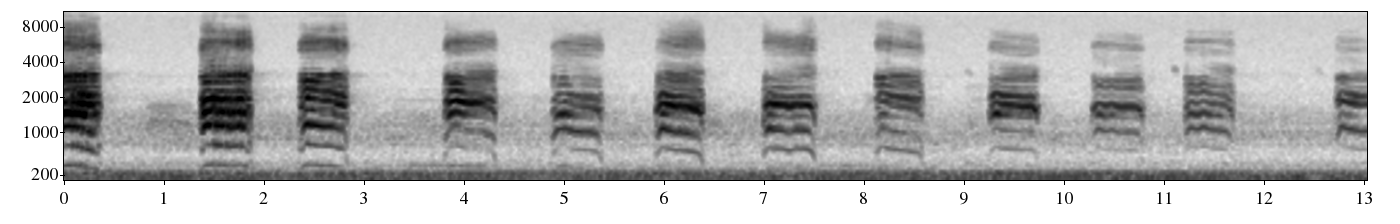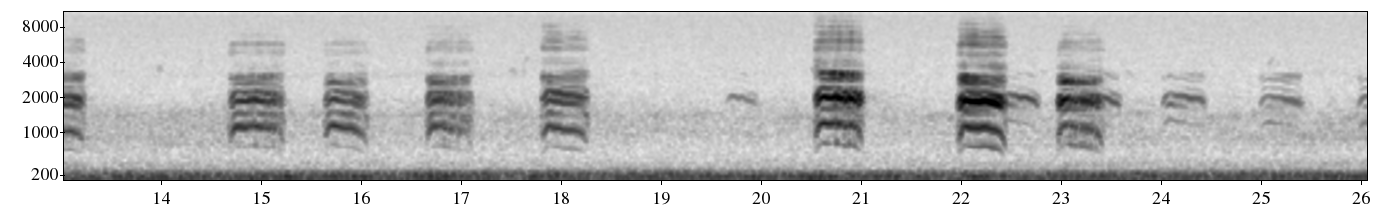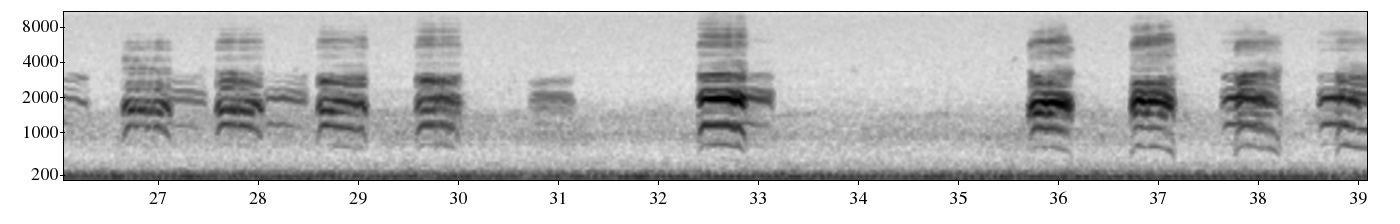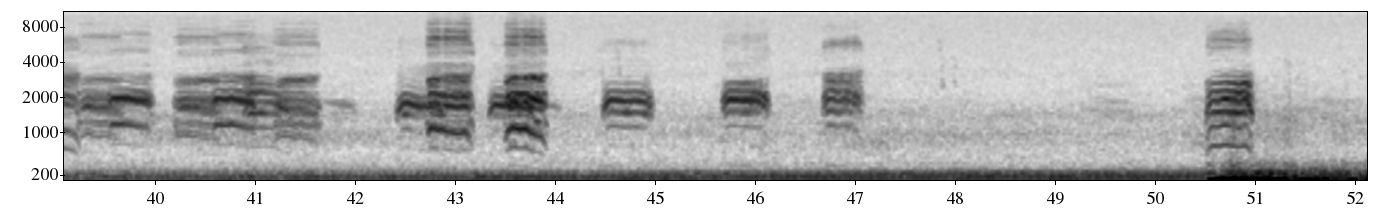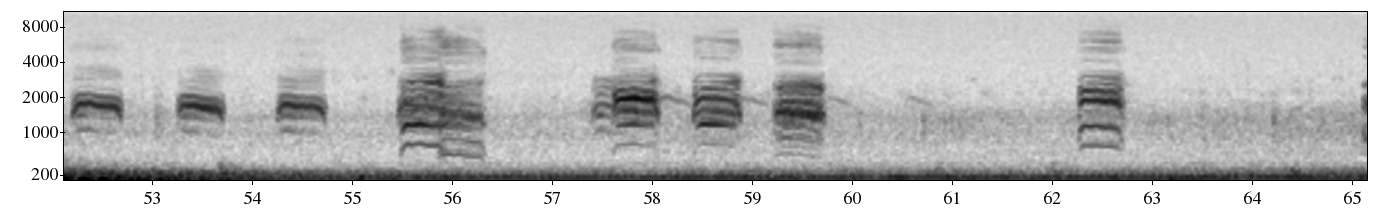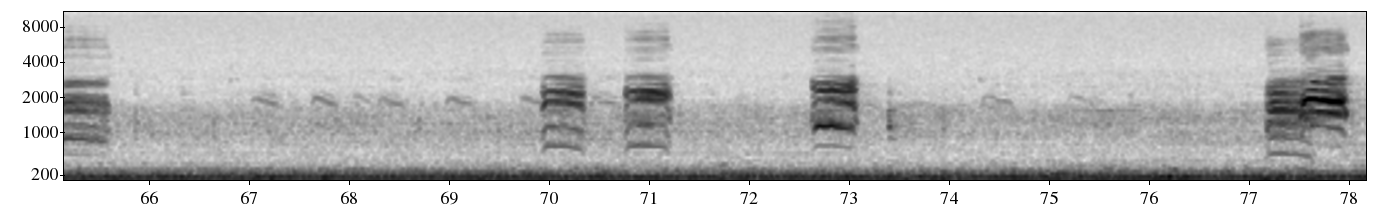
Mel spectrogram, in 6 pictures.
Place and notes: {"title": "Luttons, UK - Ploughing ... with corvids ...", "date": "2016-11-29 08:30:00", "description": "Ploughing ... with bird calls from rook ... carrion crow ... corn bunting ... pheasant ... open lavalier mics clipped to hedgerow ... there had been a peregrine around earlier so the birds may have still been agitated ...", "latitude": "54.12", "longitude": "-0.56", "altitude": "92", "timezone": "GMT+1"}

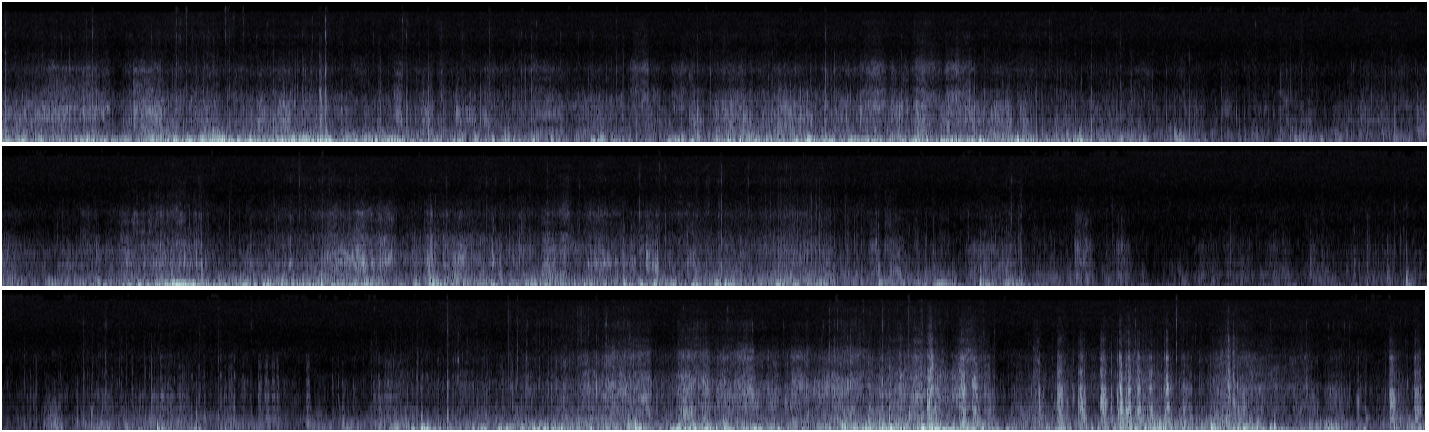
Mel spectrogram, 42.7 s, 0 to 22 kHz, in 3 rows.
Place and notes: {"title": "Vyžuonos, Lithuania, reed's roots", "date": "2022-08-20 15:30:00", "description": "mild wind. diy \"stick\" contact microphone sticked into ground right at reed roots.", "latitude": "55.59", "longitude": "25.51", "altitude": "109", "timezone": "Europe/Vilnius"}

